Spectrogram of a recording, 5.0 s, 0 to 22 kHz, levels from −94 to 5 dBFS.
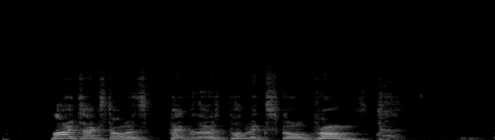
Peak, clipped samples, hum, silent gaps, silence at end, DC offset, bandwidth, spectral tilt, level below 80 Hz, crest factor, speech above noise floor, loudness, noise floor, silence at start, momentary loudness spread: -26 dBFS; under 0.1%; none; none; 1 s; under 0.1%; 12 kHz; -5.5 dB/octave; under -90 dBFS; 20 dB; 43 dB; -44 LUFS; -87 dBFS; 0.5 s; 16 LU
